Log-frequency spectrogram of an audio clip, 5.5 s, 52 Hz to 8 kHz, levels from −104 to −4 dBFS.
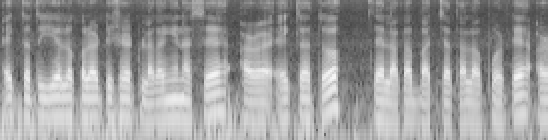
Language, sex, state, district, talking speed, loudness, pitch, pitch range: Nagamese, male, Nagaland, Dimapur, 185 wpm, -18 LUFS, 110 Hz, 105-120 Hz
